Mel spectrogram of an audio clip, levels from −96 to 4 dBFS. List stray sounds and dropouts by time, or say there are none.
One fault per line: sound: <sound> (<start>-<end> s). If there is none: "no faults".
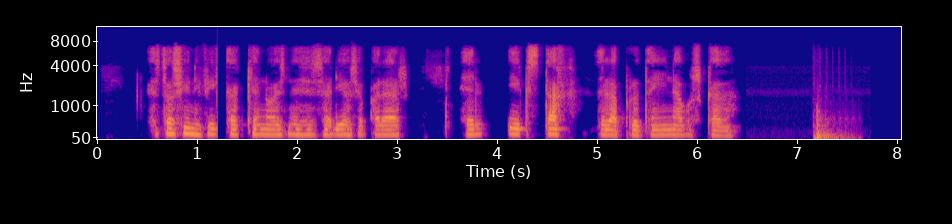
sound: dropout (1.2-1.3 s)
sound: thud (7.2-7.7 s)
